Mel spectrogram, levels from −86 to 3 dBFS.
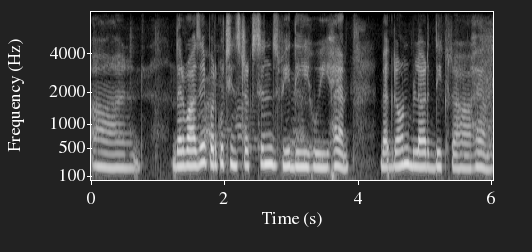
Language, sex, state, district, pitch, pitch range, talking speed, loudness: Hindi, female, Himachal Pradesh, Shimla, 220 Hz, 205-230 Hz, 140 wpm, -16 LUFS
